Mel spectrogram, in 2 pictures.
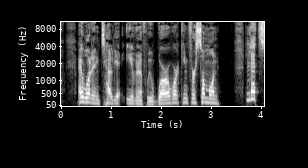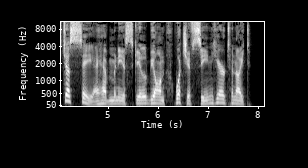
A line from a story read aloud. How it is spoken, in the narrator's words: Gemma barked out a laugh and said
